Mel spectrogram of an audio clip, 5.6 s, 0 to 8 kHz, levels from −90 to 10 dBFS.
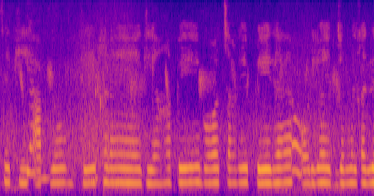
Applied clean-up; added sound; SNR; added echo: none; Bird / Ocean; 18 dB; none.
